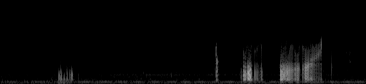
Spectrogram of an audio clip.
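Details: Stomach growling while eating and drinking water: several short gurgling rumbles and a longer bubbling growl against a quiet background hum; borborygmi.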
